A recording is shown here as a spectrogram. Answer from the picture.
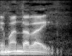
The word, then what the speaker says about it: Mandalay: El 19 de noviembre en el Hotel y Casino Mandalay, ¿se dice así, querido? ¿Mandalay Bay? – Sí, Mandalay. – Mandalay, Mandalay Bay de Las Vegas, Nevada.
